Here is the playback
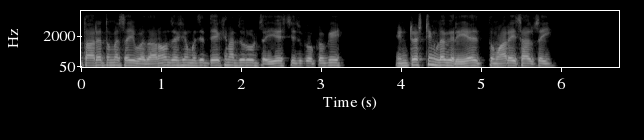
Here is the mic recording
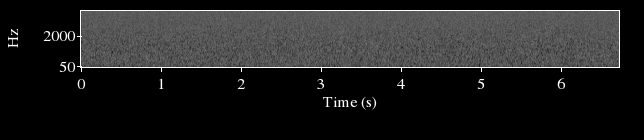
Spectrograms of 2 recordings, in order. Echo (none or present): none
